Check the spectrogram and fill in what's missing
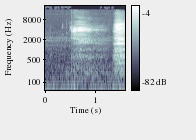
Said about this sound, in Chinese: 我没哭，吸鼻子。又为你这破事哭。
